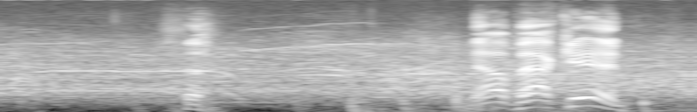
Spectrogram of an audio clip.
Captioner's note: chuckles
